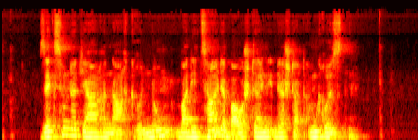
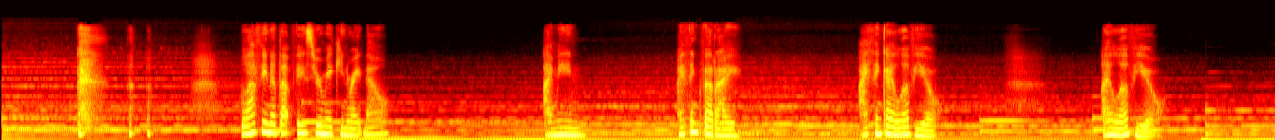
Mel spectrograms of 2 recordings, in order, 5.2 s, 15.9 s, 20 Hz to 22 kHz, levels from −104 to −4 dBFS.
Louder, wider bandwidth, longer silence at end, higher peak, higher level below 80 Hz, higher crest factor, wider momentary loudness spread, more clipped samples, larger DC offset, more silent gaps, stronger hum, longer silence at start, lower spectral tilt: about the same, -20 LUFS vs -21 LUFS; first, 15 kHz vs 11 kHz; first, 0.75 s vs 0 s; about the same, -2 dBFS vs -4 dBFS; second, -56 dBFS vs -36 dBFS; about the same, 20 dB vs 18 dB; second, 6 LU vs 21 LU; neither; neither; neither; neither; first, 0.5 s vs 0 s; about the same, -6.5 dB/octave vs -6 dB/octave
